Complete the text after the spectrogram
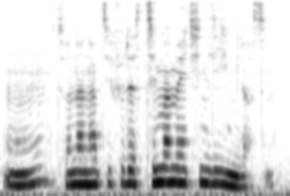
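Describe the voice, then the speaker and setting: A woman's voice: medium pitch, fairly even intonation, fairly quick, mellow, a little hiss or hum, natural voice. An actress playing a sober, questioning female investigator in a crime radio drama. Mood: thoughtful, questioning.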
